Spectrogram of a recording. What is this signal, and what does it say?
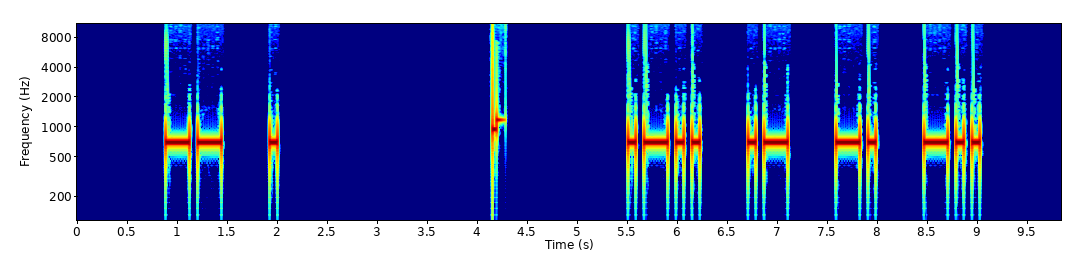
Morse code, heard as a keyed tone, about 15 wpm, spaced as for 11 wpm, 700 Hz. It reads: ME LAND
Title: 2x Character Spacing - Top 300 Words - 15wpm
